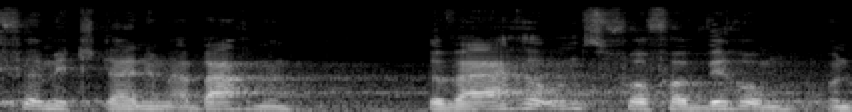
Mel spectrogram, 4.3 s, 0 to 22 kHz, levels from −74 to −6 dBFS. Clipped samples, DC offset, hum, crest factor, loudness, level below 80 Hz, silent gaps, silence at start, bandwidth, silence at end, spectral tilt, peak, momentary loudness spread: under 0.1%; under 0.1%; none; 18 dB; -27 LUFS; -52 dBFS; none; 0 s; 16 kHz; 0 s; -6.5 dB/octave; -10 dBFS; 11 LU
